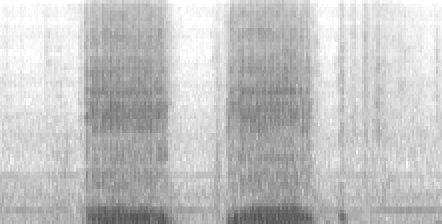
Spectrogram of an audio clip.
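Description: A sewing machine runs in short, fast bursts.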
